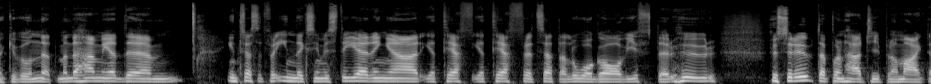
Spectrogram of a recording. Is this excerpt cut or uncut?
cut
